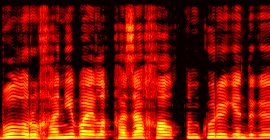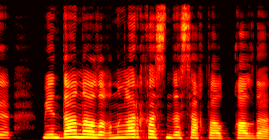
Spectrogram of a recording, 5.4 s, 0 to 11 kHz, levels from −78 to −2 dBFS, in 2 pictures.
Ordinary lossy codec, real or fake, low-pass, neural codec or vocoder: none; real; none; none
